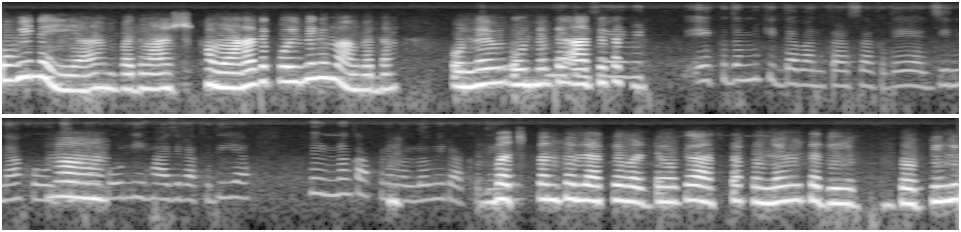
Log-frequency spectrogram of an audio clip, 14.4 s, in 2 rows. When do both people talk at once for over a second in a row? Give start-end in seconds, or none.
none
